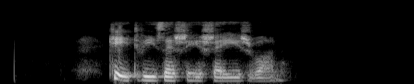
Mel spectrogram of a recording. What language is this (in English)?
Hungarian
